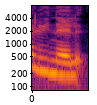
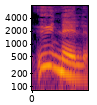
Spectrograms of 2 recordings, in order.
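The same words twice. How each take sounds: First: Lunel, one run-together word with an L. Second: Une aile, two words, a clear break between une and aile. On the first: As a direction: say Lunel as the town name, l-y-n-ɛ-l. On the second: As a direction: stress une, then aile apart. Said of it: "pas Lunel". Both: Shown as a demonstration.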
